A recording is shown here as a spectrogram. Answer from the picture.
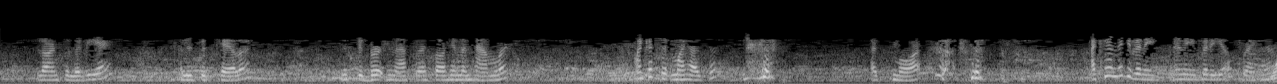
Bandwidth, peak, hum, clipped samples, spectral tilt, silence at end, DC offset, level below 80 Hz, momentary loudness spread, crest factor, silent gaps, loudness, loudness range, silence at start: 4.1 kHz; -4 dBFS; none; under 0.1%; -10.5 dB/octave; 0 s; 0.6%; -48 dBFS; 10 LU; 18 dB; none; -21 LUFS; 2 LU; 0 s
